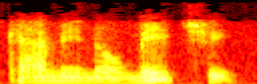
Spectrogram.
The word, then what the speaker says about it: Kami no Michi: Shinto is Chinese pronunciation of the Japanese characters. – Yeah. – So but the Japanese pronunciation is Kami no Michi, and Kami no Michi means the way of the gods.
